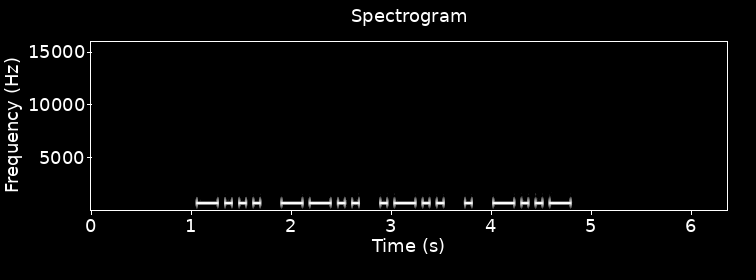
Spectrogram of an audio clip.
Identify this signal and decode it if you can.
Morse code, heard as a keyed tone, about 17 wpm, 700 Hz. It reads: BZLEX
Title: Code Groups - 5 Letters - 17wpm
